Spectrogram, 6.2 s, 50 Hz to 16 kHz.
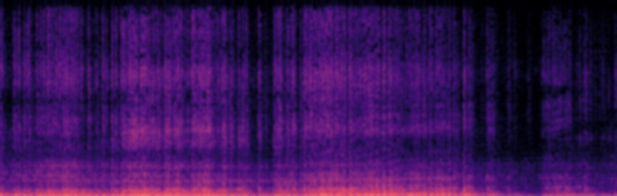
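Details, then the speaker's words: Ford Coyote V8 with a 107mm turbo, on an 850 injector setting at 9 psi fuel pressure: revs up and down with sharp irregular pops and crackle; running lean, lean popping. "brother all right so we got that thing it was running a little bit lean lean popping go ahead and crank it back up Donald"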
